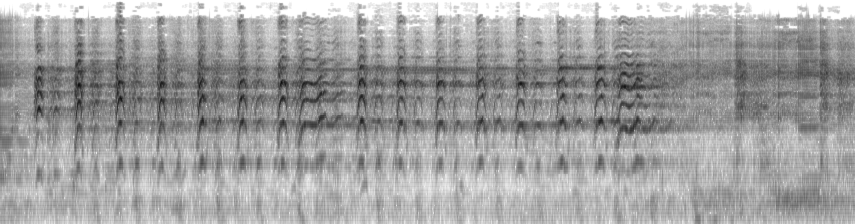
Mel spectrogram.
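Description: Woman's voice in Northern (Yukaghir) throat singing, giving a steady run of short, high calls that rise and fall, about two and a half a second. The calls stop about six and a half seconds in.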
